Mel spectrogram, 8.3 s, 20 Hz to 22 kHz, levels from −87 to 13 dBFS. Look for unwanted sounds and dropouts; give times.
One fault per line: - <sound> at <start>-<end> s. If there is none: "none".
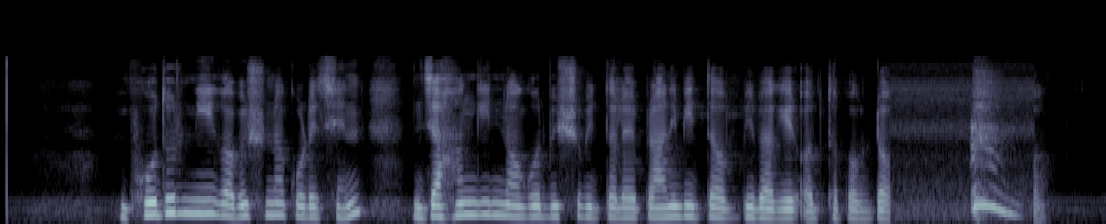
- throat clearing at 7.3-7.7 s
